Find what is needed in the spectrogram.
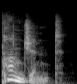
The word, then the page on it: pungent: British English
